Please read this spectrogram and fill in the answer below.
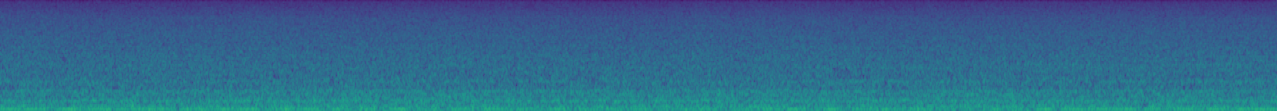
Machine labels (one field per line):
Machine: fan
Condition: normal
